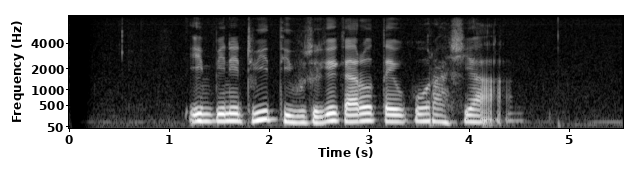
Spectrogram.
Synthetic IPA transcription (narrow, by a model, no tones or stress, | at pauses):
ʔimpined̪̥ṳwid̪̥i̤wud̥ʒ̥ṳlkekaɾot̪eukuɾaʃia̰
